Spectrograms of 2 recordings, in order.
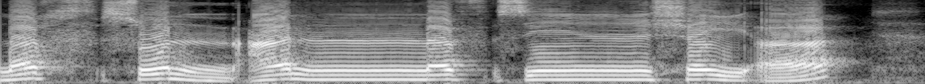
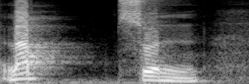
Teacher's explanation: fa-nya dialirkan karena fa memiliki salah satu sifat yaitu sifat hamas, yang dimana dia jaroyanun nafas, harus mengalir nafas kita di dalam melafalkannya. Ya, kesalahan yang sering terjadi juga di dalam membacanya, dia tidak mengalirkan nafas, misalnya nafsun, ini diganti dengan p padahal dia bukan.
